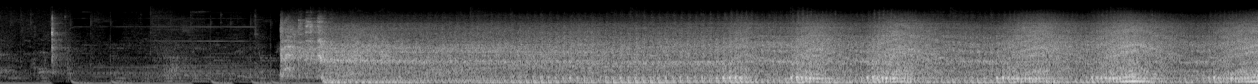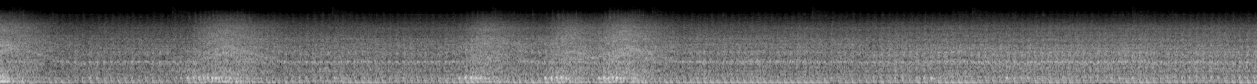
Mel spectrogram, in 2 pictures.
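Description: A Honda CBR300 motorcycle with 4,856 miles starts with a short crank and catches, then settles into a steady idle, blipped by several revs that rise and fall, close and loud.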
